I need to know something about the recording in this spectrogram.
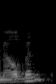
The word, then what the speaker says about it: Melbourne: you just said it melbourne melbourne melbourne that's how you say it if you lived in australia i would have no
